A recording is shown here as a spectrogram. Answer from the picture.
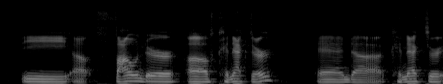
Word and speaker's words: Conneqtor: And so we've invited Derek Notman on, the founder of Connector, and Connector is spelled CONNEQTOR.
